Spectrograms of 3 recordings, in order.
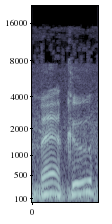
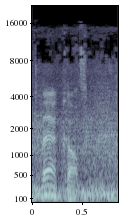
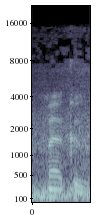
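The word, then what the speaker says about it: Mørkøv: now on as Michael murku because the Danish televisions informed us they don't pronounce the V on his name which is mercov so from now on it's merku well in fact their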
